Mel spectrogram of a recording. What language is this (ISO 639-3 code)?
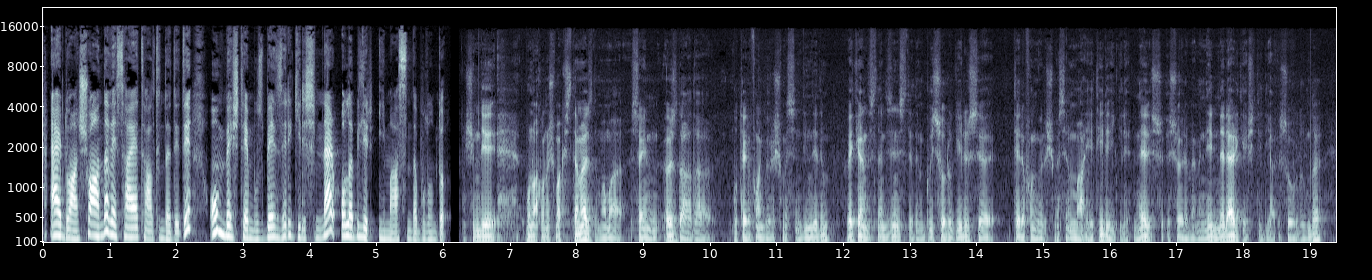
tur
